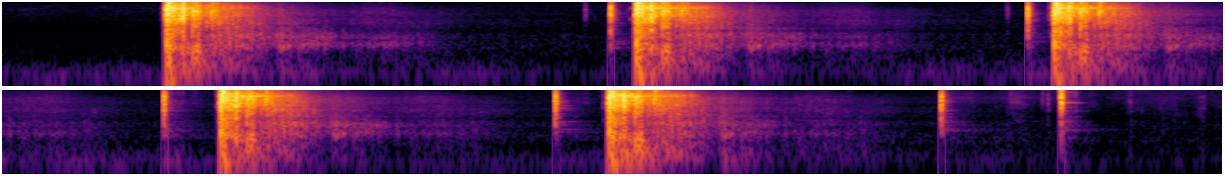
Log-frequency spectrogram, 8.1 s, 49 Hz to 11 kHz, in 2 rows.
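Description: Suppressed rifle shots from a 14.5-inch BCM with a SureFire SB2 suppressor: five loud, close reports spaced about 1.4 seconds apart, each with a short decaying tail, and sharp clicks of the action between shots.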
